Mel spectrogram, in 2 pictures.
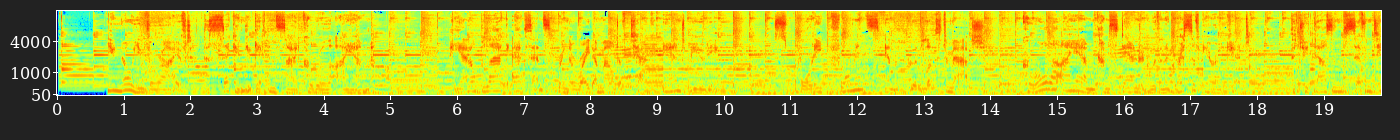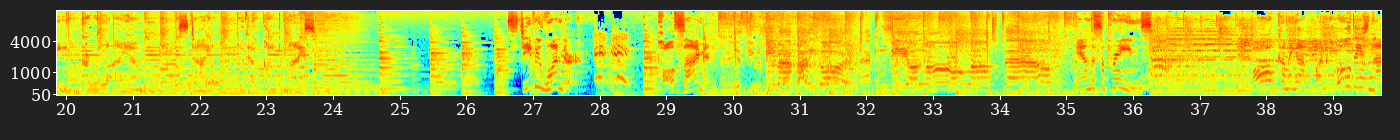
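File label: voice over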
